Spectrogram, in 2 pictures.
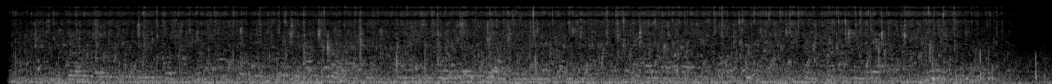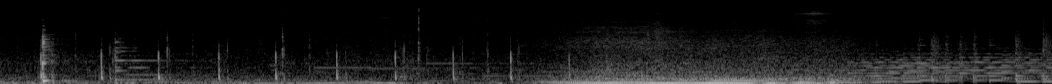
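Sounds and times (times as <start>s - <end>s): water dripping off a ledge: 0.1s - 10.4s.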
